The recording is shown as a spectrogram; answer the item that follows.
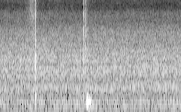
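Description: Two short, soft clicks, about half a second and a second in, from trading cards being handled and swapped by hand, over a steady background hiss.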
